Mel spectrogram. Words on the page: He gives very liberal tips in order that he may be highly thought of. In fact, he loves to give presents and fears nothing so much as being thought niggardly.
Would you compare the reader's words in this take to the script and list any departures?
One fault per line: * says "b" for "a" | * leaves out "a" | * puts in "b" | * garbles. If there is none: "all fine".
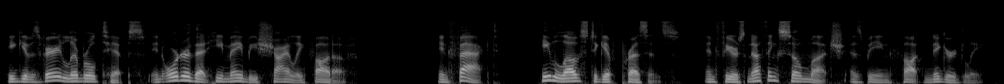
* says "shyly" for "highly"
